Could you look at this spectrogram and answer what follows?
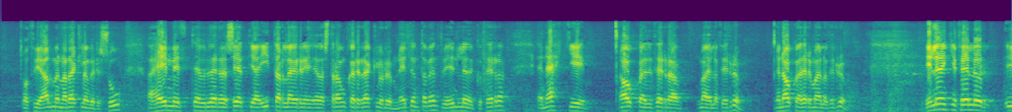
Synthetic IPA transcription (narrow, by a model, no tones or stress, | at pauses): ɔɣθvialmɛnːaɾɛklanvɛɾɪɾ̥suːa̰ðɦeːjmɪl̥t̪hɛvʏɾvɛːɾɪðaðsɛːt̪jaiːt̪aɾlɛɣɾɪɛðast̪ɾawŋkaɾɪrɛklʏɾʏmneːjt̪ɛnt̪avɛnt̪vɪðɪnlejðiŋkʏθejrːaɛnɛhcɪ | aːwkʰvajðɪθejrːa | maːjlafɪɾɪɾʏm | ɛnːawkʰajðɪθejɾɪmaːjlafɪɾɪɾʏm | ɪnlejðiɲcɪnfɛːlʏɾi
